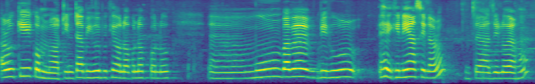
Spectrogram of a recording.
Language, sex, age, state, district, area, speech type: Assamese, female, 45-60, Assam, Sivasagar, urban, spontaneous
